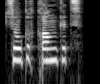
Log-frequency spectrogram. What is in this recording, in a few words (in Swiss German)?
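"zuckerkranket", Haut Rhin; medecine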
